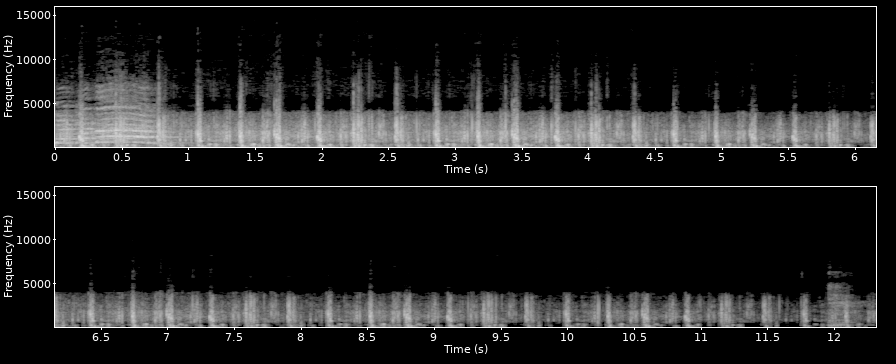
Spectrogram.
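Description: Rapid, rhythmic hoofbeats of a galloping horse, steady and driving for the whole stretch, loud at first then gradually fading as if moving away.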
